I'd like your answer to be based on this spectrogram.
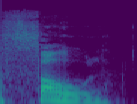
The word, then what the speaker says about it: foal: Baby horse is a foal, F-O-A-L. The vowel pronunciation is O, foal.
